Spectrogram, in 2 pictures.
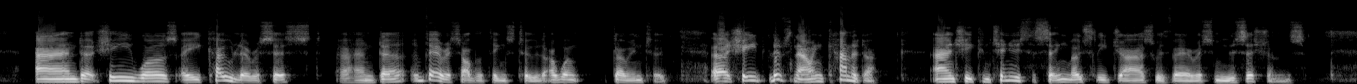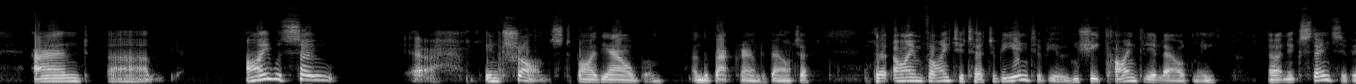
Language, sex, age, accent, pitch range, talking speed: English, male, 50-69, British, 100-150 Hz, 135 wpm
